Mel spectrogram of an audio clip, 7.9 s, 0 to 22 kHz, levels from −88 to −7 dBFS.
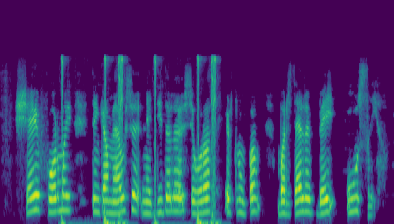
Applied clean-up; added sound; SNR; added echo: classical method log-MMSE.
